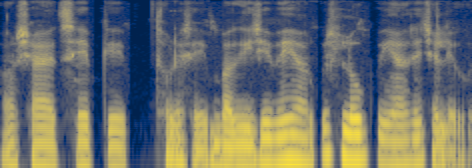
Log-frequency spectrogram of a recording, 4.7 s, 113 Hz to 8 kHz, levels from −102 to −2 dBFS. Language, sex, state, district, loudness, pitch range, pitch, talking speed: Hindi, male, Himachal Pradesh, Shimla, -17 LUFS, 105-130 Hz, 115 Hz, 215 wpm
